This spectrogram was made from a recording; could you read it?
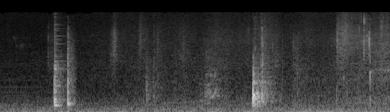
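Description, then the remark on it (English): A father pours a drink into a glass: a couple of sharp glassy clinks, a quieter shuffle, another bright clink, then a brief soft splashing hiss at the end. No one speaks. “He looks over at his father, who's pouring a drink.”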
